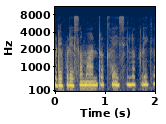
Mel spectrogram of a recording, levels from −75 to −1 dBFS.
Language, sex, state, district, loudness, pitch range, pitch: Surgujia, female, Chhattisgarh, Sarguja, -13 LUFS, 295-310 Hz, 300 Hz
